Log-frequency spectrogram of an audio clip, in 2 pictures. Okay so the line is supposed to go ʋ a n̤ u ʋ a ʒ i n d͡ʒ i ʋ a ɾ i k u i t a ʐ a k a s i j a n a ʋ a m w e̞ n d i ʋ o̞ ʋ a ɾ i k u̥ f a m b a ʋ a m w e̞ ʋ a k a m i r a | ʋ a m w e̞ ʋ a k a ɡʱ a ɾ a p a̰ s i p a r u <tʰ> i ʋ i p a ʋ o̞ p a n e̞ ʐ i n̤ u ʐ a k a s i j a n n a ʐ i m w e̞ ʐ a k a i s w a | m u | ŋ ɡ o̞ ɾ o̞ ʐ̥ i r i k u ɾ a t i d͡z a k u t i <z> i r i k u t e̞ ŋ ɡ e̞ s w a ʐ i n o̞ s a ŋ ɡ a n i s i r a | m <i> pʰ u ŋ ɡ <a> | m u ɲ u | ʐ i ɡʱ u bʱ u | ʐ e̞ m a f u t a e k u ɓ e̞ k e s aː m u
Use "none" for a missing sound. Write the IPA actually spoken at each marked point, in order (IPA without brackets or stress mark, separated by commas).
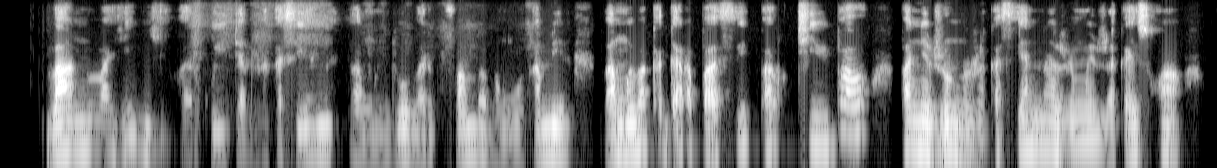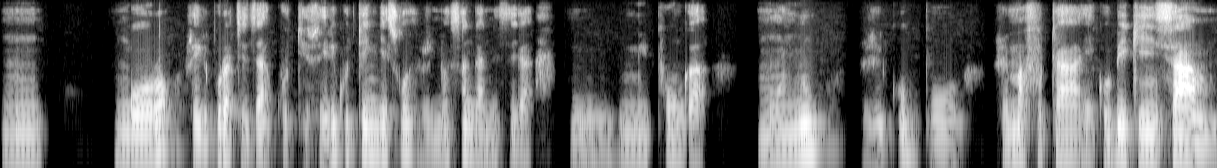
tʰ, ʐ, i, a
